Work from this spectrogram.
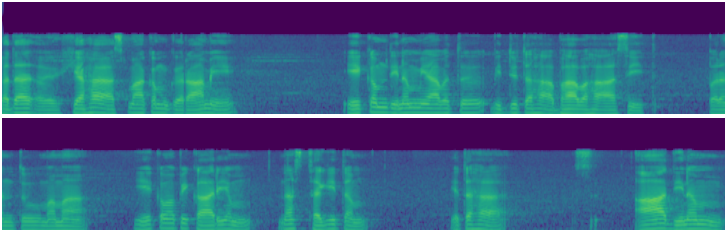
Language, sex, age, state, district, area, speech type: Sanskrit, male, 30-45, Karnataka, Udupi, rural, spontaneous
